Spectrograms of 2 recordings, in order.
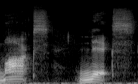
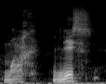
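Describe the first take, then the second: First: The name is said with an American pronunciation. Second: The name is said with a German pronunciation.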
